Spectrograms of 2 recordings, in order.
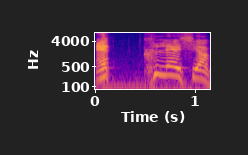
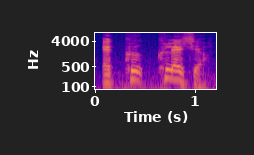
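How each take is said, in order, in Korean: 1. 한 단어로 합쳐서 말해요. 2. 두 개의 나뉜 부분으로 말해요. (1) "발음을 할 때는 이 크 발음을 밑에다 넣어가지고" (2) "교회에는 단어가 두 개로 합해져 있습니다"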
